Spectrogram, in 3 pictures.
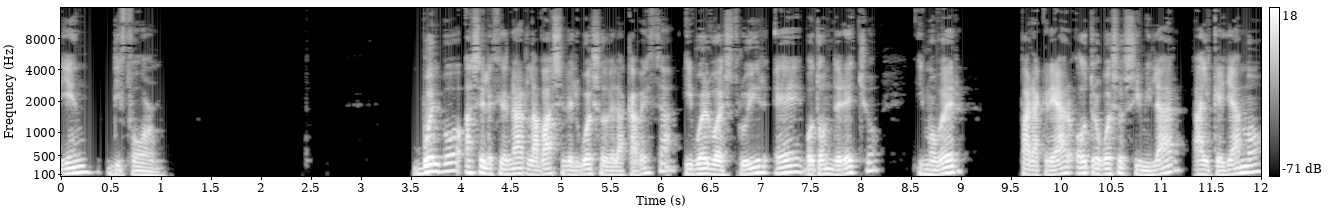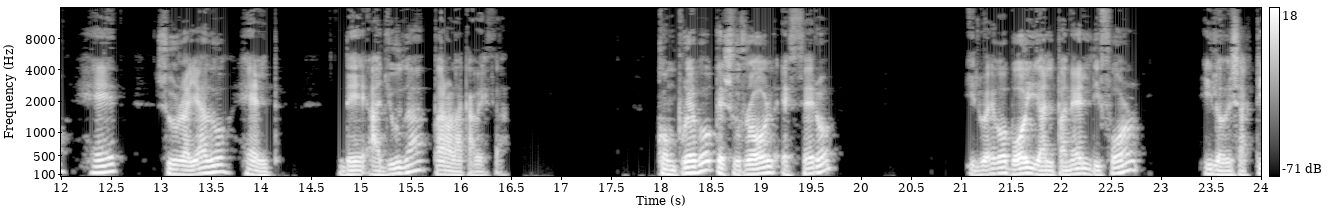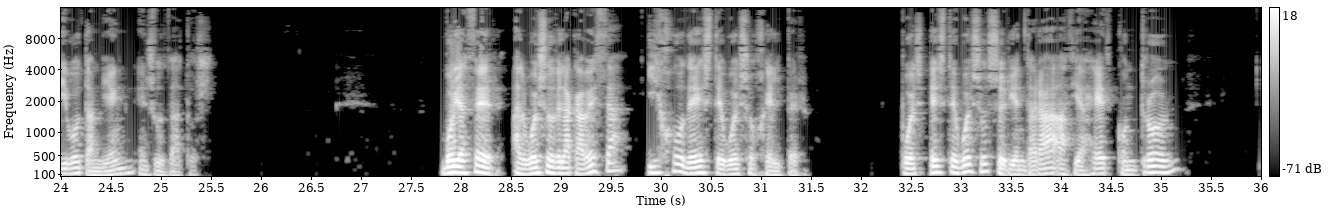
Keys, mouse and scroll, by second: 2.0 middle click, 2.8-5.1 middle drag, 4.9 click, 6.1 right click, 6.7 middle click, 7.9 click, 7.9-9.1 middle drag, 8.3 e, 9.8 click, 11.6 click, 12.6 right click, 14.2 click, 20.7-23.7 middle drag, 23.7 click.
